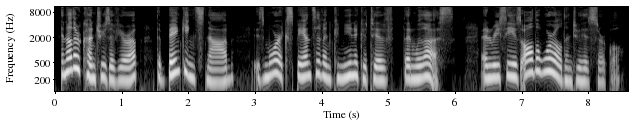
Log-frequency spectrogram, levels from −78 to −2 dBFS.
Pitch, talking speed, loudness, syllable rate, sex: 230 Hz, 170 wpm, -19 LUFS, 5.6 syllables/s, female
